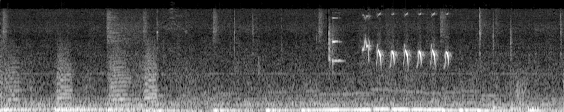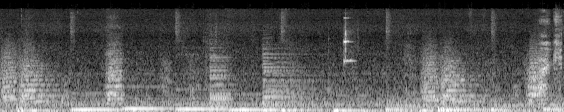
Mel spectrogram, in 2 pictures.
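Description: Birds chirping in the video game Sakura Wars, a string of bright tweets and a quick trilling run over low hum and music-like tones.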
